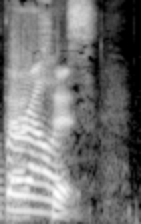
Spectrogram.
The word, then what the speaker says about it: Bareilles: Bareilles.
